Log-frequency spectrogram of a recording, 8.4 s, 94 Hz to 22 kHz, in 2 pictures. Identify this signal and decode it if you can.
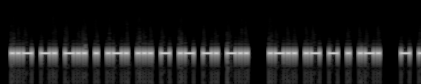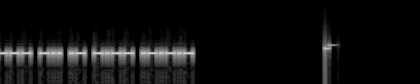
Morse code, heard as a keyed tone, about 40 wpm, 700 Hz. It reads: UNDERSTAND LATER TODAY.
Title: Sentences from Top 1000 Words - Review Part 5 - 40wpm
